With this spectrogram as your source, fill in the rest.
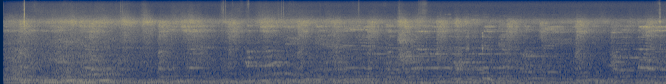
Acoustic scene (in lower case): restaurant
